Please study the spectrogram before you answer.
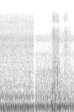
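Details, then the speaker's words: Hood exhaust blower motor running with the belt off: heavy low rumble and rough, uneven growl from bad motor bearings; a rub was also heard, and a suspected rubbed-out motor wire may be intermittently tripping the breaker. "the other thing is listen to the motor you hear that bearings not good much worse that"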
